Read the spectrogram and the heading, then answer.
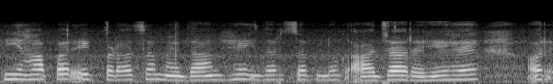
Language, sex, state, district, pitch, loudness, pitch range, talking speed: Hindi, female, Maharashtra, Mumbai Suburban, 215 Hz, -16 LUFS, 205-230 Hz, 160 wpm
